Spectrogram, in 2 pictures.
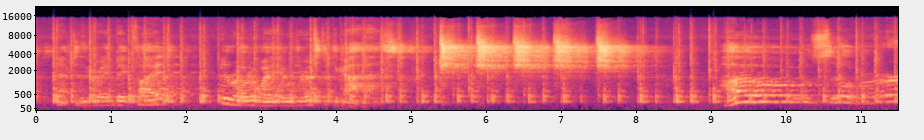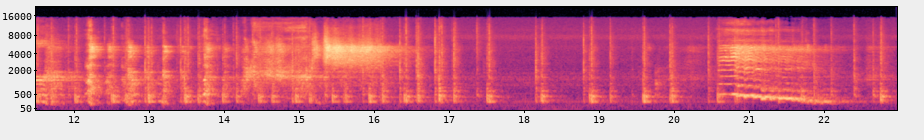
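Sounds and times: taps on ukulele body: 0.0 - 22.9
vocal sound effects: 4.3 - 8.0, 9.2 - 16.4.

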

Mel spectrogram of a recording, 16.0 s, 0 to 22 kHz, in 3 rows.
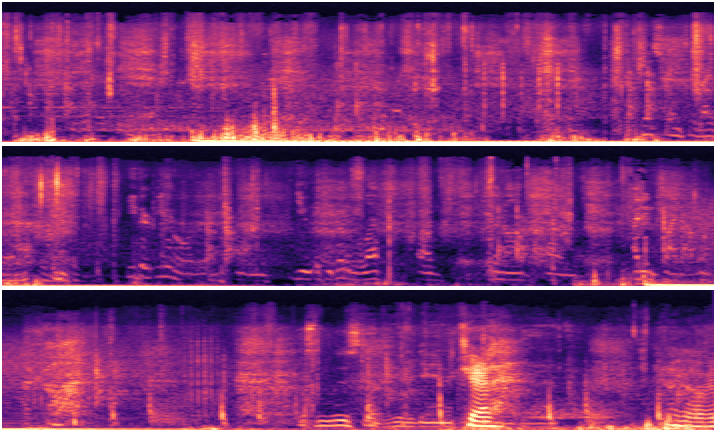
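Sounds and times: people talking: 0.0 - 1.6, 4.7 - 11.4, 12.9 - 15.0, 15.6 - 16.0
low microphone rumble: 0.0 - 7.0, 10.0 - 16.0.

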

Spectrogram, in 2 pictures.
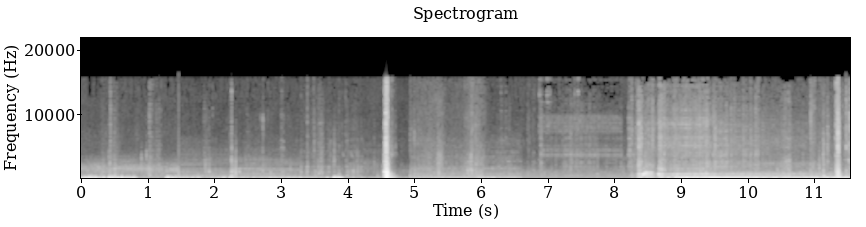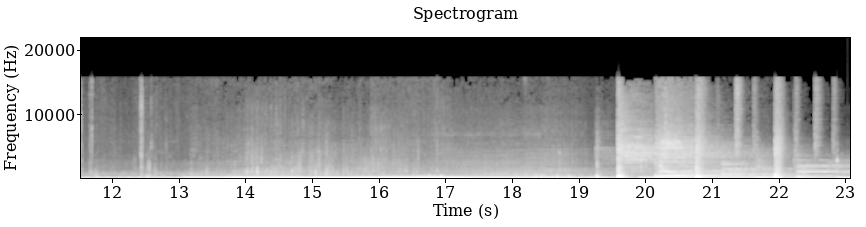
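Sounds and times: car engine starting and revving: 8.3 - 21.2.

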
